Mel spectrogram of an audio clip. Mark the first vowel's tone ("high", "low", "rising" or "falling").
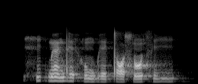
high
